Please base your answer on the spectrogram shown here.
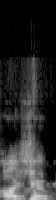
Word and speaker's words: au jus: A French dip is so luxurious, that shit comes with its own dipping sauce, and that dipping sauce is pronounced au jus.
